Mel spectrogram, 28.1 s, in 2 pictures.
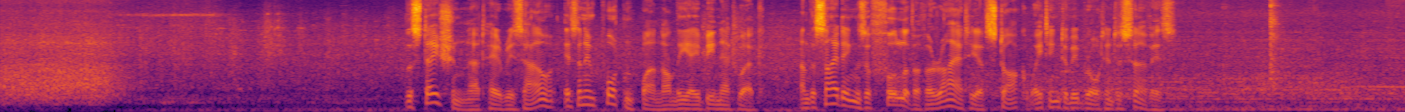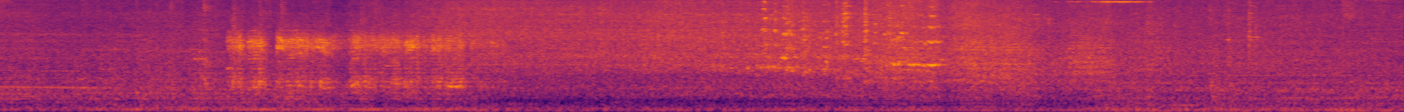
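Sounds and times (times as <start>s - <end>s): electric train rumbling: 0.0s - 28.0s
wheels squealing: 21.0s - 26.7s.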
